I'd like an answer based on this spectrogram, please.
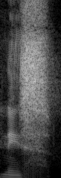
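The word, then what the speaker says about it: gneiss: Granetic knees. Entire peninsula plateue of India. What type of rock is there? Granetic n in this G silent when you pronounce it you have to pronounce with more stress on I.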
